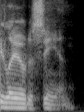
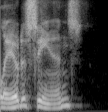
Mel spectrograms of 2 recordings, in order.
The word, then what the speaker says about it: Laodicea: So the person who fits in this category of this last and seventh church era, which we call Laodiceans, it's probably pronounced Laodicea, but we've Americanized it.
